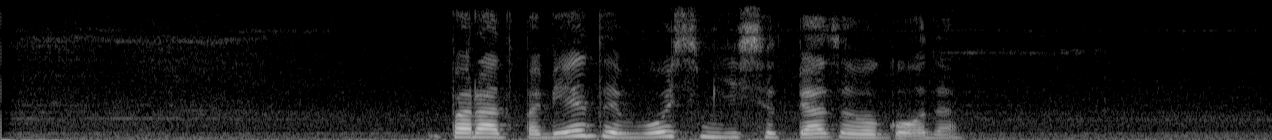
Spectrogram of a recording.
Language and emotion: Russian, neutral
